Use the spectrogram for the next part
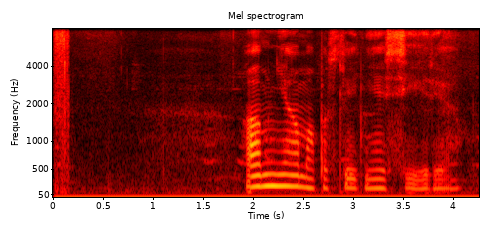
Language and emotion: Russian, neutral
